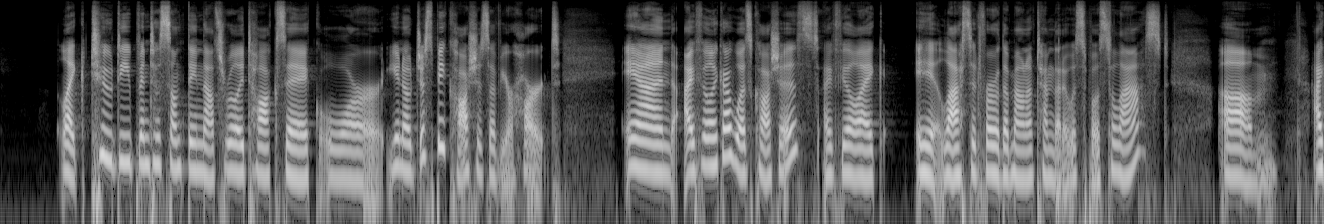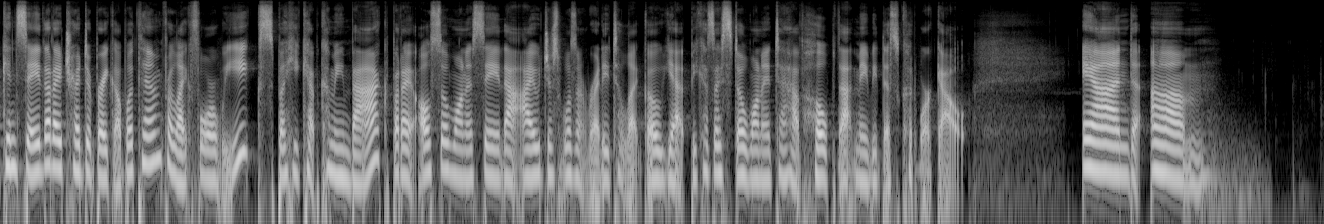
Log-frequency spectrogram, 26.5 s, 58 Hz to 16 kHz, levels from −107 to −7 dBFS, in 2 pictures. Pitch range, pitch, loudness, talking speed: 185-220 Hz, 195 Hz, -31 LUFS, 205 wpm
